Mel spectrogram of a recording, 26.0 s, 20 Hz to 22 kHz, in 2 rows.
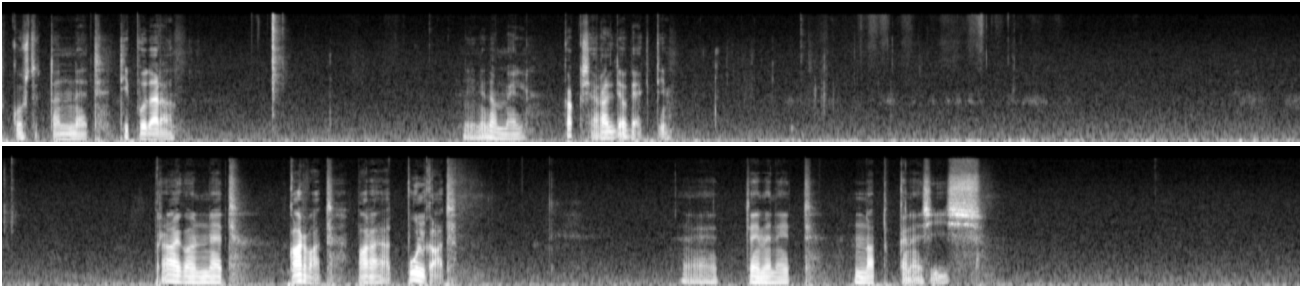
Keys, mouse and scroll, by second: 1.8 x, 3.5 Tab, 4.1 middle click, 13.0 KP_1, 13.7-14.0 scroll down 4, 24.6 click.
